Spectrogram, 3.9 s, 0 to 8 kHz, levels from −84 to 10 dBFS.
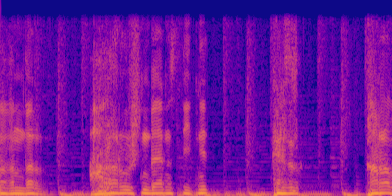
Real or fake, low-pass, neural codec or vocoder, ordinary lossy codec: real; 7.2 kHz; none; none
